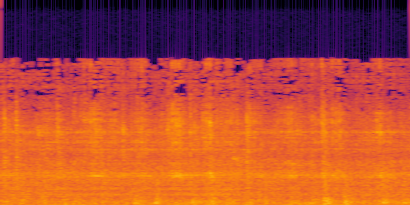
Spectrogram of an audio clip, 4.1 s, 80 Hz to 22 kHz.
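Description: Cabin noise inside a JR 113 series electric train running along the line: a steady noise of wheels and running gear, strongest in the low range.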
